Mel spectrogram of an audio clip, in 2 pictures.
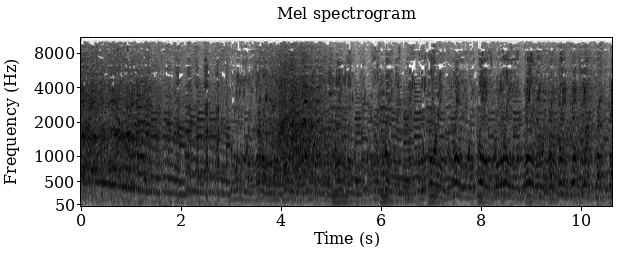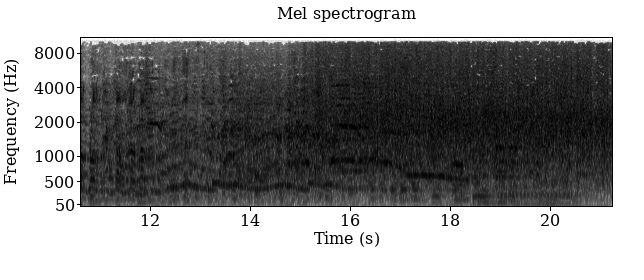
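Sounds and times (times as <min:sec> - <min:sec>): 
laughter: 0:00.0 - 0:21.1
man gargling a rapid classical tune in a gargling contest: 0:02.8 - 0:13.2.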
